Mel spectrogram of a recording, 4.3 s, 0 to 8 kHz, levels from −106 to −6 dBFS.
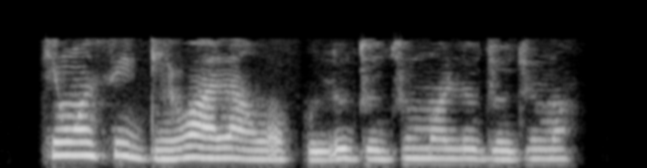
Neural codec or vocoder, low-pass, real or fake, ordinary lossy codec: none; 7.2 kHz; real; AAC, 16 kbps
